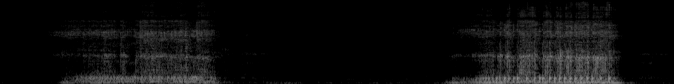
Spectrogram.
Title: My guy can snore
